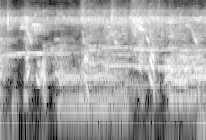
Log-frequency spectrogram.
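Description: A chicken lets out several short, close clucks in quick succession, standing out clearly with no talk over them.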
